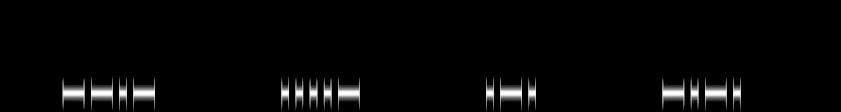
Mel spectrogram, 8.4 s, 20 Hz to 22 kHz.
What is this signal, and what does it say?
Morse code, heard as a keyed tone, about 17 wpm, spaced as for 6 wpm, 700 Hz. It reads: Q4RC
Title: USA Call Signs - 5 Characters - 6x Character Spacing - 17wpm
